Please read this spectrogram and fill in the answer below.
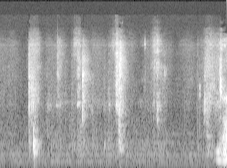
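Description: Faint handling noise from small plastic bottles being moved in the hands: four short rustles and clicks, spaced about half a second apart.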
